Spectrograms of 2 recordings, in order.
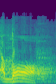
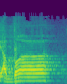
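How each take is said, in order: First: The alif vowel sounds full and heavy. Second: The alif vowel sounds thin and light. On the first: The speaker calls it right. "you make it tafkhim" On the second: The speaker calls it wrong. "You don't say abda"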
